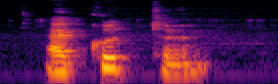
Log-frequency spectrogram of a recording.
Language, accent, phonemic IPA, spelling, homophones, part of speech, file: French, Canada, /a.kutʁ/, accoutrent, accoutre / accoutres, verb, LL-Q150 (fra)-accoutrent.wav
- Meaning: third-person plural present indicative/subjunctive of accoutrer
